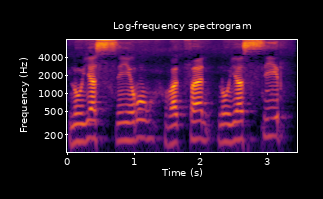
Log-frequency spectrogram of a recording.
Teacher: اس را کو وقف کی حالت میں باریک پڑھیں گے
